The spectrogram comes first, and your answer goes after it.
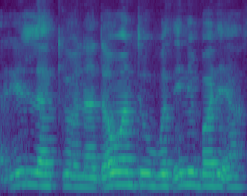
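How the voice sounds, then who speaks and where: A man with a Cape Town accent speaks at a high pitch. His pace is moderate. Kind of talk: personal vlog monologue.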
